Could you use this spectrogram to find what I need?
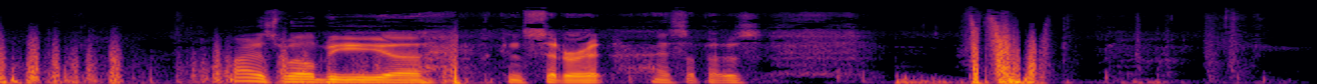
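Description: Footsteps crunch through dry fallen leaves on a path.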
